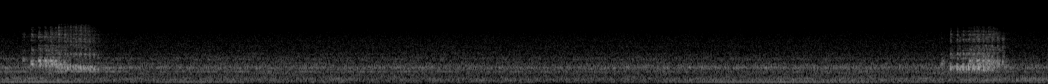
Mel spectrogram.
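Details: Two loud rattling crane calls heard in a backyard on September 8, 2013, one at the start and one near the end, separated by a long stretch of steady background hum.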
